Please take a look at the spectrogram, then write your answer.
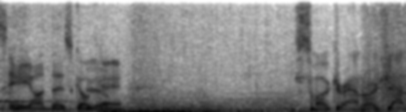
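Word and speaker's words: Aeon Disk: removed from the game e on this pronounce a on this go okay smoke around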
